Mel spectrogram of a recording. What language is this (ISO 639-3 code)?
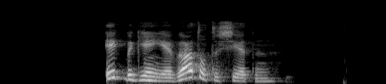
fry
